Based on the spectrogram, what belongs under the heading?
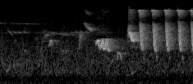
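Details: Common nightingale (Luscinia megarhynchos) in woodland: a few thin sliding whistles lead into a burst of loud, rapid, clicking repeated notes, about six in quick succession.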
